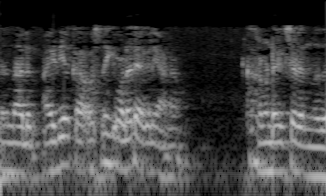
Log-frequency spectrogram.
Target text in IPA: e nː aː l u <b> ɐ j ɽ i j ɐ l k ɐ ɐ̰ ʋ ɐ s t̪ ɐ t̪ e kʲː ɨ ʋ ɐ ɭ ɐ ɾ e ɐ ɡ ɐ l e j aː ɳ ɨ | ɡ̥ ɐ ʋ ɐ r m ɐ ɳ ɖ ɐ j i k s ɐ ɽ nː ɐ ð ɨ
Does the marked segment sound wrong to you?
yes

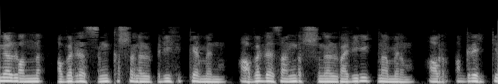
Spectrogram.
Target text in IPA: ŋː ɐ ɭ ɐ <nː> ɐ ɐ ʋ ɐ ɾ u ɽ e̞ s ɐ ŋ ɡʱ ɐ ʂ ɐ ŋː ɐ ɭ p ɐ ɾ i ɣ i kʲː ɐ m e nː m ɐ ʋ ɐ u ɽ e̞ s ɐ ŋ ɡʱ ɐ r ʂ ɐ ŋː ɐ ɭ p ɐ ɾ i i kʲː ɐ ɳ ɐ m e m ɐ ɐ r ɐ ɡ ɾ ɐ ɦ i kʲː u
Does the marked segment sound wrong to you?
no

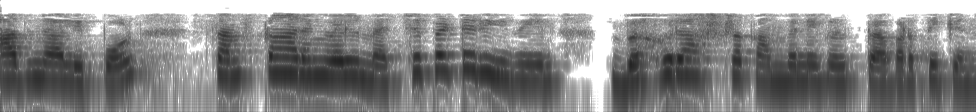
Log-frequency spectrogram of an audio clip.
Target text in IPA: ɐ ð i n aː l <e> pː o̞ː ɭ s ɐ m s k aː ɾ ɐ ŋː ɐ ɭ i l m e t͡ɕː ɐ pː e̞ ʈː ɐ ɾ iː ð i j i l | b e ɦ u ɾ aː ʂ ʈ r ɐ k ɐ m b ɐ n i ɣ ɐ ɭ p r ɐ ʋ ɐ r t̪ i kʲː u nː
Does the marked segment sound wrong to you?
yes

